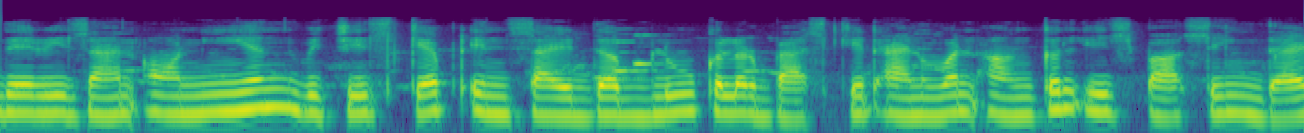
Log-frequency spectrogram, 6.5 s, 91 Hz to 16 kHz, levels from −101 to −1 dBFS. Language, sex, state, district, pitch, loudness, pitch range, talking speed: English, female, Odisha, Nuapada, 195 Hz, -16 LUFS, 190-205 Hz, 175 wpm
